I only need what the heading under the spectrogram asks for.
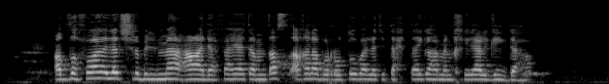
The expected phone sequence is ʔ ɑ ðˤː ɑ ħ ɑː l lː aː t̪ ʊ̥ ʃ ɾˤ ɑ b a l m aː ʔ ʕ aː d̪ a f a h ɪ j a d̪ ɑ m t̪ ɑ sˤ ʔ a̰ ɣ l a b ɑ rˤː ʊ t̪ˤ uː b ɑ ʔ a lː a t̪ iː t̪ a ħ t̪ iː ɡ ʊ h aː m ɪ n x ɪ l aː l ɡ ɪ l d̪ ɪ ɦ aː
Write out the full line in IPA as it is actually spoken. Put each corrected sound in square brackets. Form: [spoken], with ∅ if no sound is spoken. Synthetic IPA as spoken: ʔ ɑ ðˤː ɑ [f] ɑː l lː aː t̪ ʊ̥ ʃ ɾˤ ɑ b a l m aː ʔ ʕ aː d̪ a f a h ɪ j a [t̪] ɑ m t̪ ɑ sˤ ʔ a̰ ɣ l a b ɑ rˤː ʊ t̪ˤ uː b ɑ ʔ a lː a t̪ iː t̪ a ħ t̪ [aː] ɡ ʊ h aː m ɪ n x ɪ l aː l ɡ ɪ l d̪ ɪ ɦ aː

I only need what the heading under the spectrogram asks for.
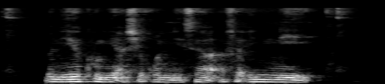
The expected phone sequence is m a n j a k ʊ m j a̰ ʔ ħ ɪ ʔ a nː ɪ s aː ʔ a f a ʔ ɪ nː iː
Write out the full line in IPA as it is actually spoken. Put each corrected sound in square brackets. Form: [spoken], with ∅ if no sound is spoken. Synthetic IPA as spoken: m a n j a k ʊ [n] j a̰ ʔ [ʃ] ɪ [q] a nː ɪ s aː ʔ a f a ʔ ɪ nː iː

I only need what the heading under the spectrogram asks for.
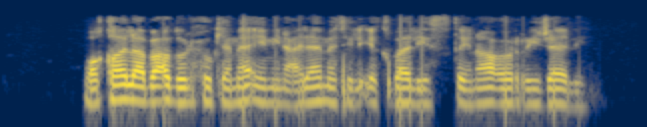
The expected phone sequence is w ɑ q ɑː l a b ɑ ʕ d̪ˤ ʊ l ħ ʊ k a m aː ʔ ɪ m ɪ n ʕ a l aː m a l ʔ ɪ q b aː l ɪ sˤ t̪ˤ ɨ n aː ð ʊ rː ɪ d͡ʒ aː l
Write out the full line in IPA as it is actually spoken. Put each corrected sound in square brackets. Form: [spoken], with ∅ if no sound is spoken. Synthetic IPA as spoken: w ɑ q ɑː l a b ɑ ʕ d̪ˤ ʊ l ħ ʊ k a m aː ʔ ɪ m ɪ n ʕ a l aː m a l ʔ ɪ q b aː l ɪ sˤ t̪ˤ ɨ n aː [ʕ] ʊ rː ɪ d͡ʒ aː l

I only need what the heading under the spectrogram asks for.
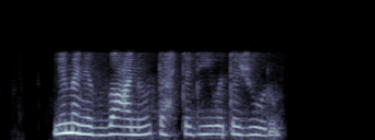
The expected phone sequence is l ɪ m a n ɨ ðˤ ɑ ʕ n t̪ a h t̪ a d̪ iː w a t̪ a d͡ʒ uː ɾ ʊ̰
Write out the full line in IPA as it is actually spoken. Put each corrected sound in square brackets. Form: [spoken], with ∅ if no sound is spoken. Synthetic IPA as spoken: l ɪ m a n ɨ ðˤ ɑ ʕ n t̪ a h t̪ a d̪ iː w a t̪ a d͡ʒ uː ɾ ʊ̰

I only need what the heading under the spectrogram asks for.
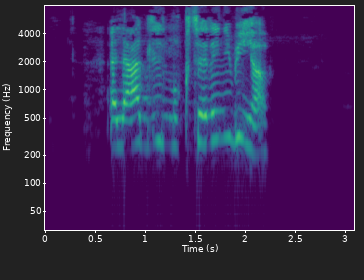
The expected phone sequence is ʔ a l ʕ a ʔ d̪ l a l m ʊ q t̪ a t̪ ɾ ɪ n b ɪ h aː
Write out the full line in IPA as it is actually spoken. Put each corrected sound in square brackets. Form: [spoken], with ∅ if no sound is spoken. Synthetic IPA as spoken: ʔ a l ʕ a [∅] d̪ l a l m ʊ q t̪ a [∅] ɾ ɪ n b ɪ h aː

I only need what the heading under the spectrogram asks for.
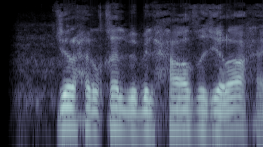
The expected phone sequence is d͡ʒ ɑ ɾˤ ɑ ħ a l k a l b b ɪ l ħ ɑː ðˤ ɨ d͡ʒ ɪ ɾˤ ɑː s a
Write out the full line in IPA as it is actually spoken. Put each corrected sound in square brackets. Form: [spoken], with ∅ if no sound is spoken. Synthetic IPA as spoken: d͡ʒ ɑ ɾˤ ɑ ħ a l [q] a l b b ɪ l ħ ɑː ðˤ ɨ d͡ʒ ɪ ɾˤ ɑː [ħ] a

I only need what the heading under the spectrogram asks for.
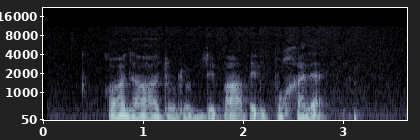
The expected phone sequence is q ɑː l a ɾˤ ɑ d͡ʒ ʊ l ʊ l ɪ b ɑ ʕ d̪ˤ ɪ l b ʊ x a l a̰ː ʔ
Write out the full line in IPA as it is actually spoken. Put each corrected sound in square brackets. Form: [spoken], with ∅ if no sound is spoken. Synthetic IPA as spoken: q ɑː l a ɾˤ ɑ d͡ʒ ʊ l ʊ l ɪ b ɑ ʕ d̪ˤ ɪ l b ʊ x a l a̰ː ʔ

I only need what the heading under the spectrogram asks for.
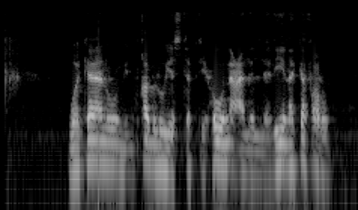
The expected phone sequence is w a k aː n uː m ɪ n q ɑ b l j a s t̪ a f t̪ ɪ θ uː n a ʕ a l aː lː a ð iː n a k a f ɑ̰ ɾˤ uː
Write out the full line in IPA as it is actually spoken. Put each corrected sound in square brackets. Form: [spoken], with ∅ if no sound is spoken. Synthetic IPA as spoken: w a k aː n uː m ɪ n q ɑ b l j a s t̪ a f t̪ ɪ [ħ] uː n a ʕ a l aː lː a ð iː n a k a f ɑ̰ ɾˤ uː

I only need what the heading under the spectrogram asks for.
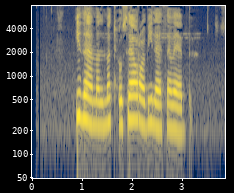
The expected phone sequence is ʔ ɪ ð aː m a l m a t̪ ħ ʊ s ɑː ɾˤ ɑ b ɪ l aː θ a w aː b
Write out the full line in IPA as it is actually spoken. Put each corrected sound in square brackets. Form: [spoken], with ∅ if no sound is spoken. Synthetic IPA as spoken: ʔ ɪ ð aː m a l m a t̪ ħ ʊ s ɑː ɾˤ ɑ b ɪ l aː θ a w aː b

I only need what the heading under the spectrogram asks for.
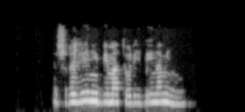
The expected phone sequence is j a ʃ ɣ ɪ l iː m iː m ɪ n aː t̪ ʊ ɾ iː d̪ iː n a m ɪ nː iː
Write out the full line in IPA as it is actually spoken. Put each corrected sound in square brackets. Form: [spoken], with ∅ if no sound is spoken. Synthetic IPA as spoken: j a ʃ ɣ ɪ l iː [n] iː [b] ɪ [m] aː t̪ ʊ ɾ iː d̪ iː n a m ɪ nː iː

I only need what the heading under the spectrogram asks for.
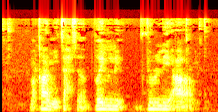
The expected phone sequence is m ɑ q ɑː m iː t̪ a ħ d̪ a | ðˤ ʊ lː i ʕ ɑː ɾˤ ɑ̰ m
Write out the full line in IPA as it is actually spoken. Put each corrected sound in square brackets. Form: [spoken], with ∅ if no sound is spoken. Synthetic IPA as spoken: m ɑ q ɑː m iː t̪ a ħ [t̪] a | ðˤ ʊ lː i ʕ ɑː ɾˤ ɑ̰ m

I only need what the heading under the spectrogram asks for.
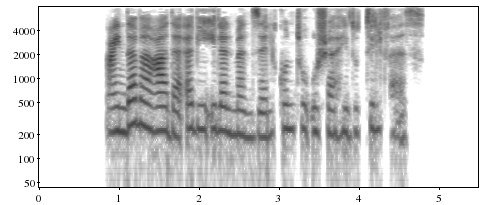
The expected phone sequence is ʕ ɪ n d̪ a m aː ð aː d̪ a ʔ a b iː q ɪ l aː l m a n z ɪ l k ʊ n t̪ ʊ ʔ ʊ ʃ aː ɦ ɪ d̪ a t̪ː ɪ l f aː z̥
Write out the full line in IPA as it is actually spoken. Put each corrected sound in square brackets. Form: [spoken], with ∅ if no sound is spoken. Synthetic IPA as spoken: ʕ ɪ n d̪ a m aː [ʕ] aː d̪ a ʔ a b iː [ʔ] ɪ l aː l m a n z ɪ l k ʊ n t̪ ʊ ʔ ʊ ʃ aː ɦ ɪ d̪ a t̪ː ɪ l f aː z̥

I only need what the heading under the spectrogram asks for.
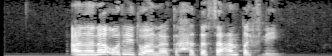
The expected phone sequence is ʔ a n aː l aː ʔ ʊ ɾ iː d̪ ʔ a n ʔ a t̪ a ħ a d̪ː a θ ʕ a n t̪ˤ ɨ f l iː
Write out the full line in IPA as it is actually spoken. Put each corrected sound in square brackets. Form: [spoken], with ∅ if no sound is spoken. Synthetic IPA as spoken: ʔ a n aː l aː ʔ ʊ ɾ iː d̪ ʔ a n ʔ a t̪ a ħ a d̪ː a θ ʕ a n t̪ˤ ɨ f l iː

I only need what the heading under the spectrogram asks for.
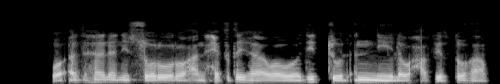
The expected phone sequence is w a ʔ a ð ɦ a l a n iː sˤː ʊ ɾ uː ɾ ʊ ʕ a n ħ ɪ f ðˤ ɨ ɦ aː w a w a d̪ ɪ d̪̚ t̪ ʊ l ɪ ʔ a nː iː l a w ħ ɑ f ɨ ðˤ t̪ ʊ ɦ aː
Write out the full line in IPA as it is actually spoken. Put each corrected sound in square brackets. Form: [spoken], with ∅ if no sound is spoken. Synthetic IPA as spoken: w a ʔ a ð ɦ a l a n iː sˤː ʊ ɾ uː ɾ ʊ ʕ a n ħ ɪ f ðˤ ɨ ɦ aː w a w a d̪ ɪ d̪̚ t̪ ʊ l ɪ ʔ a nː iː l a w ħ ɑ f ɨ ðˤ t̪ ʊ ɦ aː

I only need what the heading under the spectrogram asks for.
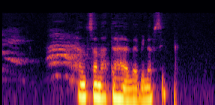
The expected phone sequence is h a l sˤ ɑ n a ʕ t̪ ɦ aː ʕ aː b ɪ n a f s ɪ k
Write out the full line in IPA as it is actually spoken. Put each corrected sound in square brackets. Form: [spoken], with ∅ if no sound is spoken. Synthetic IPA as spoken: h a l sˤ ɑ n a ʕ t̪ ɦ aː [ð] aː b ɪ n a f s ɪ k

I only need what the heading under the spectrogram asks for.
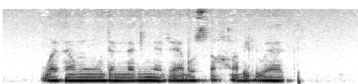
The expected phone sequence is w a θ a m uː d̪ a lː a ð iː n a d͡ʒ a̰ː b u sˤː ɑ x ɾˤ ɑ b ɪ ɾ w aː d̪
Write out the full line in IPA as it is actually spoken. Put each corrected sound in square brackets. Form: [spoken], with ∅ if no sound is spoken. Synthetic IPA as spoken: w a θ a m uː d̪ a lː a ð iː n a d͡ʒ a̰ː b u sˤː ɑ x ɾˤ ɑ b ɪ [l] w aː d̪

